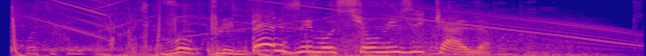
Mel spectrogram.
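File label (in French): vos plus belles emotions musicales, jingle radio voix féminine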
